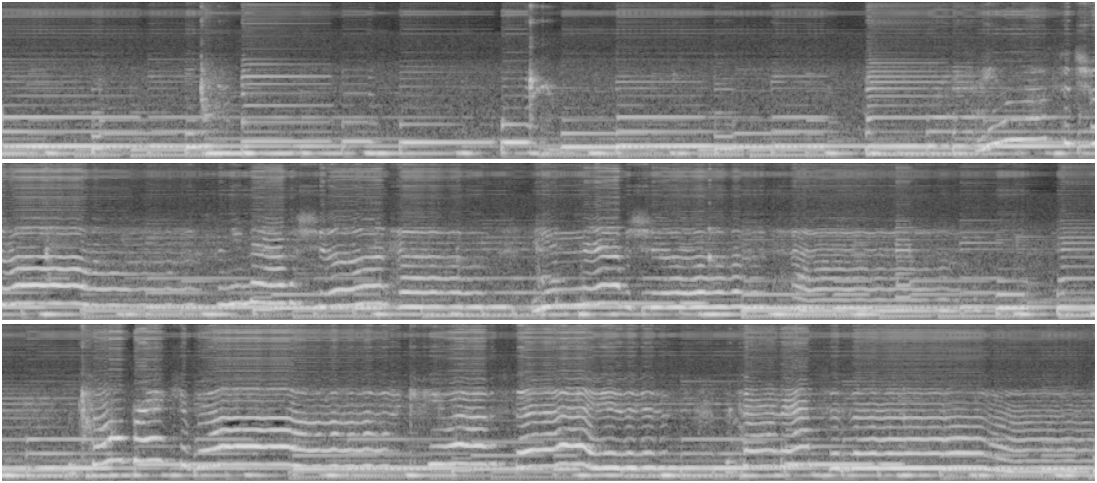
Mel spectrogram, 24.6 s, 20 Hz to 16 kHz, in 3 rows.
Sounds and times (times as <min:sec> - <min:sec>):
Acoustic guitar: 0:00.0 - 0:24.5
Strum: 0:00.0 - 0:24.5.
